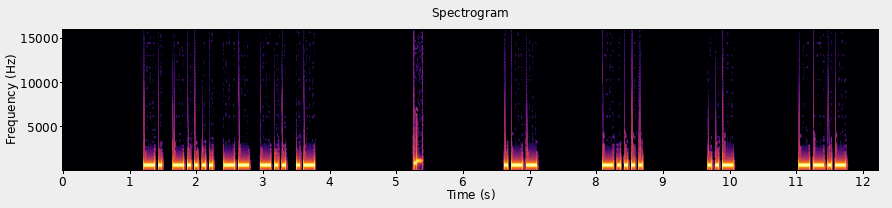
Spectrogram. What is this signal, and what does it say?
Morse code, heard as a keyed tone, about 23 wpm, spaced as for 12 wpm, 700 Hz. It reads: N6MDA W6UQ
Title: USA Call Signs - 5 Characters - 6x Character Spacing - 22wpm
